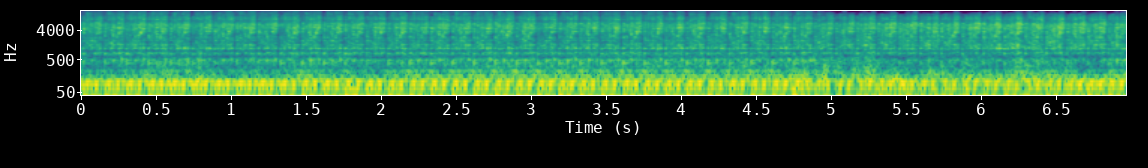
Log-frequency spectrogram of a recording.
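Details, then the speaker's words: 1986 Chevy K10 carbureted V8, carb and choke recently tuned, sat about 1.5–2 months in a tarp garage, cold at about -6°F: deep, steady V8 rumble with even beat at fast cold idle, no stumbling or misfire; normal cold idle. "way so the fact that it started that good actually makes me pretty happy sounds like a little tractor it's pretty funny"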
